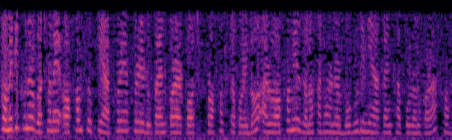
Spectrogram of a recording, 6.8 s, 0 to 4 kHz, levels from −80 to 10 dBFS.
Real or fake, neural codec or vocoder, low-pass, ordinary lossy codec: real; none; 3.6 kHz; none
